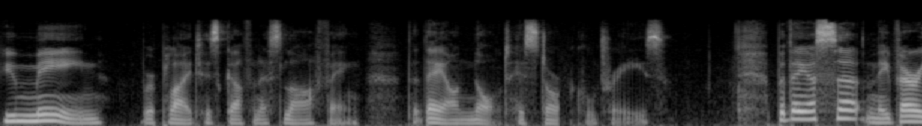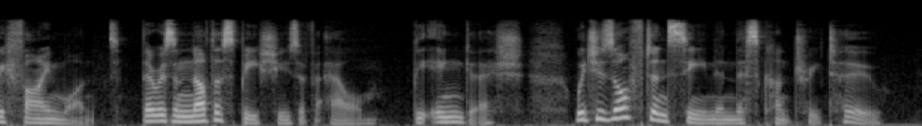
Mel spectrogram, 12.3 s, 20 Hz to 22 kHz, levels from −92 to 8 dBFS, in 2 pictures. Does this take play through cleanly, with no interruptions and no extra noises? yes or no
no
